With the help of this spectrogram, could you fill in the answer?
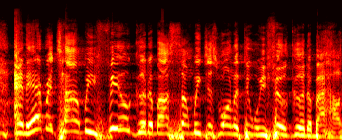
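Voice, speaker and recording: Noticeable background noise surrounds a man with an extremely high pitch for a man. His tone is energetic, and his pitch swings very widely. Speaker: pastor. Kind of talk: sermon, preaching to a congregation. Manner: energetic, exhortative, call-and-response.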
